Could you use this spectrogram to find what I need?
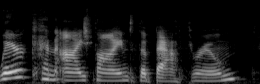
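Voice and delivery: smiley, bright, forward standard American accent. Demonstrating asking where the bathroom is, in a bright standard American accent. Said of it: "If I was saying it with that standard American, ... More bright, forward, smiley".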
